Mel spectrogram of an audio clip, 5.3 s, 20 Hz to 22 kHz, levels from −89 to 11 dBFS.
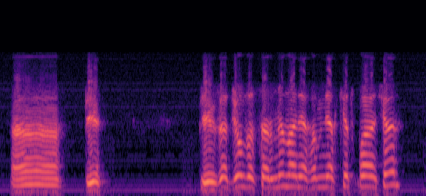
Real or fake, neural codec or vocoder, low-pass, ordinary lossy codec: real; none; 7.2 kHz; none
